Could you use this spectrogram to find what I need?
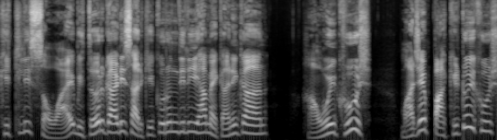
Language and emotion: Goan Konkani, happy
